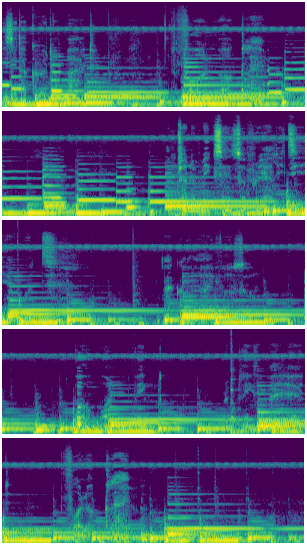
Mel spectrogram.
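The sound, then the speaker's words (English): Crickets chirp at night in a steady, unbroken high trill for the whole stretch, holding at an even level beneath soft, slow melodic notes playing in the foreground. “That's why I started off with wisdom, because I'm in a stage in my life as quiet as the whole surrounding me sound, and you can hear the cricket sound.”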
